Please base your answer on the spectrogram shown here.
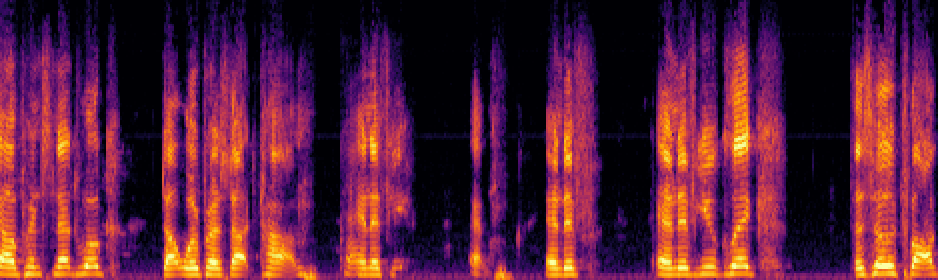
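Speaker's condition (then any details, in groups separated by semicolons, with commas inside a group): Cerebral palsy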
